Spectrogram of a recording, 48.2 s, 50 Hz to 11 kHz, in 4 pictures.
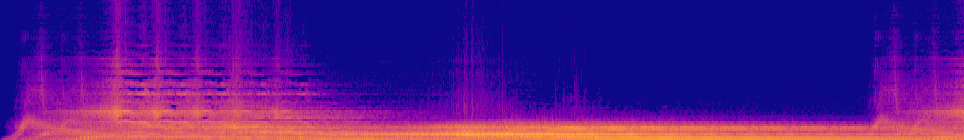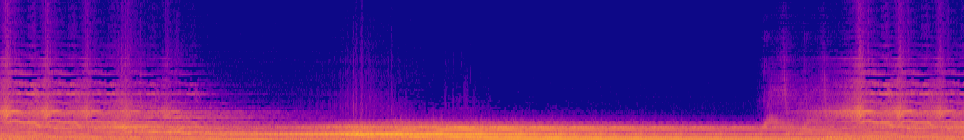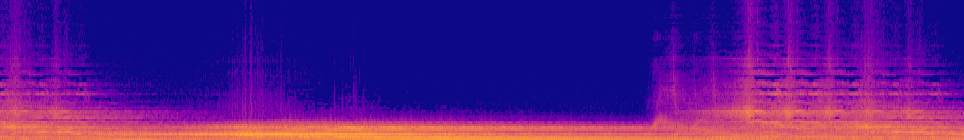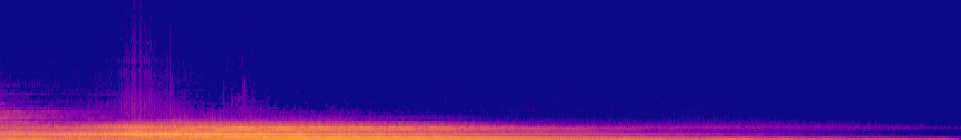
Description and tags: Passing Clouds (wind)
This is a synthetic sample replayed in several octaves, run through at least 10 filters and sends and replayed several times to get a complete effect.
